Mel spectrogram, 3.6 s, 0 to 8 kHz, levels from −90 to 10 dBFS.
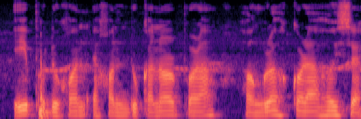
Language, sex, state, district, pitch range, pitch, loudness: Assamese, male, Assam, Sonitpur, 105-115 Hz, 110 Hz, -17 LUFS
